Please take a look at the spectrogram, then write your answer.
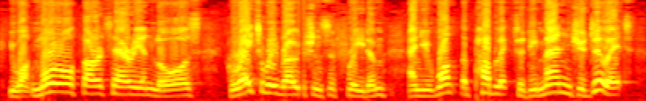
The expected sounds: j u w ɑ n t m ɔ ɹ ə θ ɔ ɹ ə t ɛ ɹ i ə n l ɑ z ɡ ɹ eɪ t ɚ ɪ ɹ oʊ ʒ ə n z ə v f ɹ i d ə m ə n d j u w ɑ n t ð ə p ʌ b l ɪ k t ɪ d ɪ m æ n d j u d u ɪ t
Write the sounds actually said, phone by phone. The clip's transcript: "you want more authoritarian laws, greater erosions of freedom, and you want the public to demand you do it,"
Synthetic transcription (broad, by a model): j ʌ w ɑ n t m ɔ ɹ ə θ ɔ ɹ ə t ɛ ɹ i ə n l ɑ z ɡ ɹ eɪ t ɚ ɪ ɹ oʊ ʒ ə n z ə v f ɹ i d ə m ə n j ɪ w ɑ n ð ə p ʌ b l ɪ k t ɪ d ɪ m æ n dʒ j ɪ d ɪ ɪ t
